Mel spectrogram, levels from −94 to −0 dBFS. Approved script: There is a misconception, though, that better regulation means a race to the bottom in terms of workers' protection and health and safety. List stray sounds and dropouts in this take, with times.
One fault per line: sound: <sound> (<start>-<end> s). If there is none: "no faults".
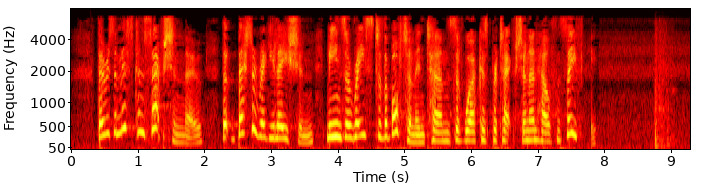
sound: dropout (7.7-7.8 s)
sound: thud (8.7-9.1 s)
